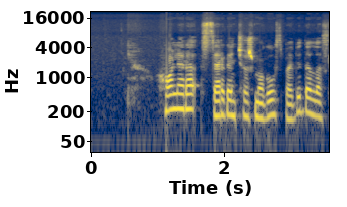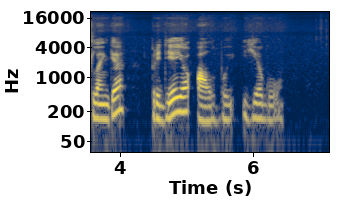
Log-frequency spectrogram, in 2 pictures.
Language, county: Lithuanian, Alytus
